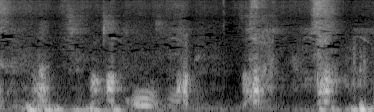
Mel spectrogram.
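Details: Three Jack Russell Terriers confronting a snake give a quick run of short, harsh barks, about five bursts in under two seconds, each with a low thump and a brighter upper edge, spaced unevenly.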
